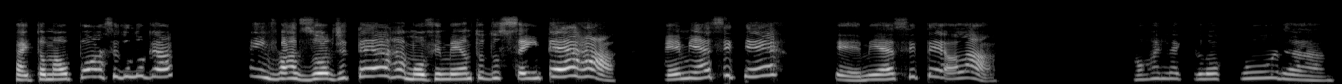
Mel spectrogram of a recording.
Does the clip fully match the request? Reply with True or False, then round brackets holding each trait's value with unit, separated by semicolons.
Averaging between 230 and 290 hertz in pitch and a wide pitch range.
True (270 Hz; 6.0 semitones)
